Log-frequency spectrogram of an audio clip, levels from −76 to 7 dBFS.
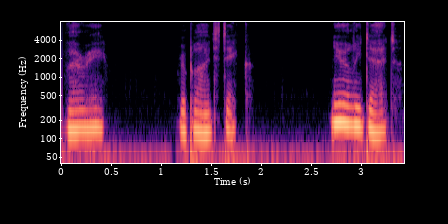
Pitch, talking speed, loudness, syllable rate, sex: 145 Hz, 85 wpm, -16 LUFS, 4.3 syllables/s, male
